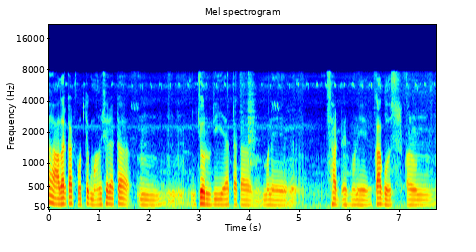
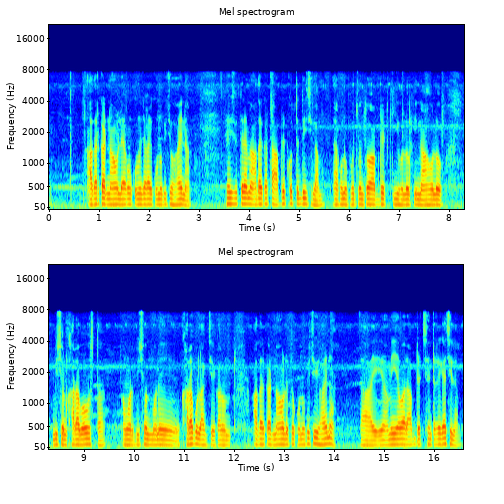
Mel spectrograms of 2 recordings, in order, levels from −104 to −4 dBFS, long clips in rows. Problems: constant background noise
